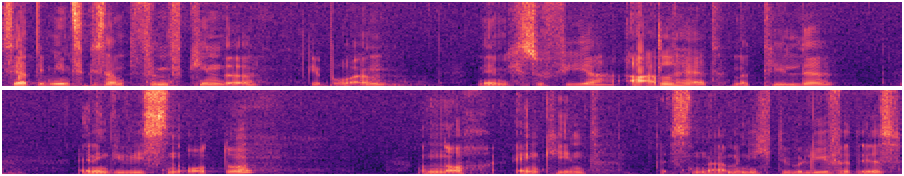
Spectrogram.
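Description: With a dark, mellow tone and fairly high pitch, a man speaks at a fairly slow pace, using very wide pitch swings and long, frequent pauses. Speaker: molecular biologist and lecturer. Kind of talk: lecture.

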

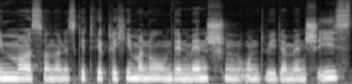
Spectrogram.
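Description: A woman in a Bosnian accent at medium pitch, monotone and flat, dark and mellow in tone, on a very clean recording with a silent background. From Bosnia, raised in Austria from childhood. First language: Bosnian (speaking German). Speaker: refugee, interviewee. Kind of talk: personal testimony.

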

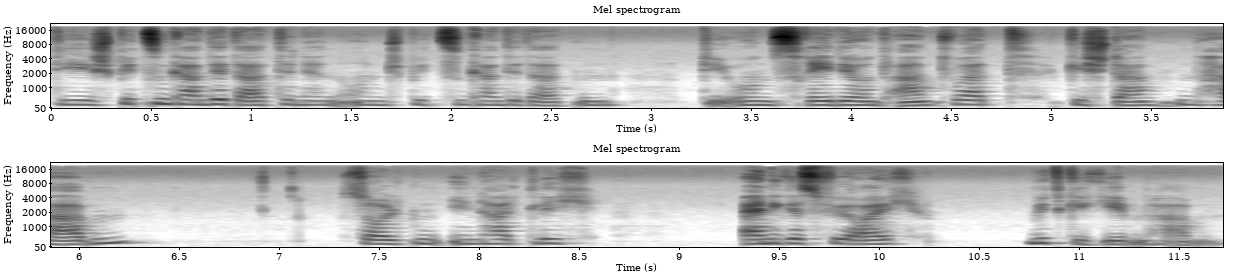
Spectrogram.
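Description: A woman with a medium-pitched, dark, mellow, somewhat breathy voice speaks at a fairly slow pace with ordinary pitch variation and long, frequent pauses. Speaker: radio host, anti-nuclear activist. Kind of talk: radio magazine presentation, reading statements aloud.

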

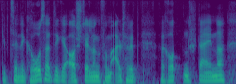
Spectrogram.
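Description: A man's fairly low, normal speaking voice with fairly even intonation in a very clean recording with a silent background. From Austria, Vienna. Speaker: radio host. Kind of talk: casual interview chat. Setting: radio studio.

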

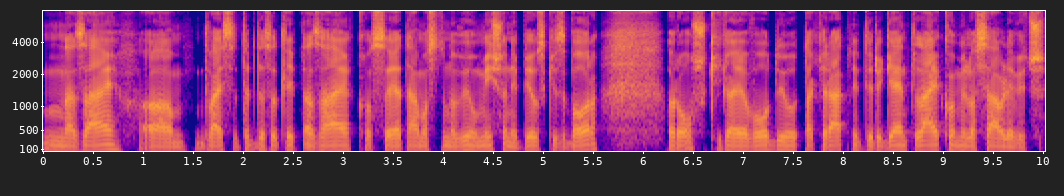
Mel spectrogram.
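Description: With a very deep, low pitch and fairly even intonation, a man speaks in a dry, close sound with no echo. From Gorenjska, Slovenia. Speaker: choir conductor and music teacher. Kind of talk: radio interview.

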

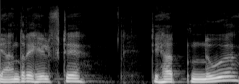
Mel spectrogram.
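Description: On a very clean recording with a silent background, a man with a Lower Austrian accent speaks at a fairly slow pace in a dark, mellow tone with ordinary pitch variation. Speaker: mayor and energy pioneer. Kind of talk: radio interview.

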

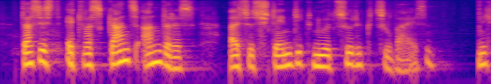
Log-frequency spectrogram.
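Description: At a very slow pace and with ordinary pitch variation, a man speaks in a very clean recording with a silent background. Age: 60s. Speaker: radio host. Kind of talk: reflective talk. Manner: halting.

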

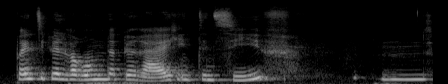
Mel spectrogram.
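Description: This woman's voice sits fairly high in pitch. Its tone is dark and mellow. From Upper Austria. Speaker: yoga teacher. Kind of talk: radio interview. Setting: yoga studio.

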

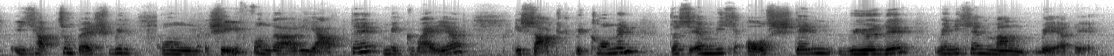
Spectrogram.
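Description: Over noticeable background noise, a woman talks very slowly with a fairly high pitch and lively intonation. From Austria. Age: 70s. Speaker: artist. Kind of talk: interview. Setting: artist's studio.

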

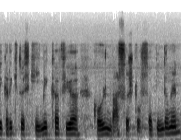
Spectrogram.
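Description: Using an ordinary speaking voice, a man talks fairly slowly at medium pitch with fairly even intonation. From Upper Austria, Freistadt. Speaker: retired gardener and beekeeper. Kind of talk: interview.

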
